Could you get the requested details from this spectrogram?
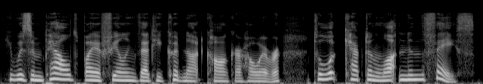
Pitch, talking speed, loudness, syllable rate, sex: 185 Hz, 235 wpm, -20 LUFS, 6.2 syllables/s, female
